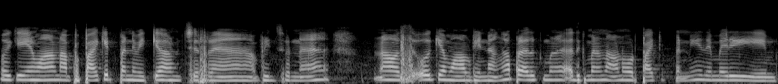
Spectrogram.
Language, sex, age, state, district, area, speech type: Tamil, female, 30-45, Tamil Nadu, Ariyalur, rural, spontaneous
